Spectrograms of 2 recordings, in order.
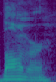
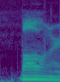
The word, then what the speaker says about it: Baltimore: the wire and that they say Baltimore instead of pronounce in the vault a lot of them a lot of when you get really these thick bawlmer Ballmer yeah yeah they're really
